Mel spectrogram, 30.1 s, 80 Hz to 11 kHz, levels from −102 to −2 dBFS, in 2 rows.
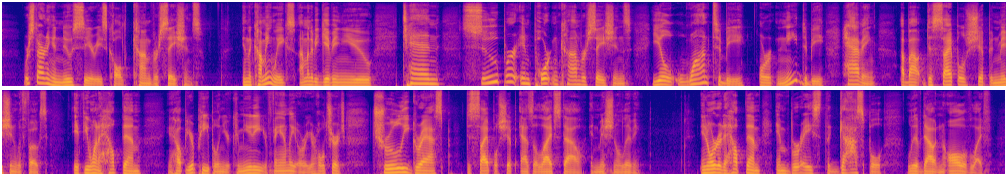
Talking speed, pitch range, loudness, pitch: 155 wpm, 95-130 Hz, -26 LUFS, 110 Hz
